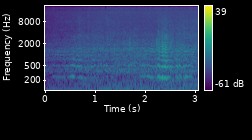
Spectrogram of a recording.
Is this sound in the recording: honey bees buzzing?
yes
